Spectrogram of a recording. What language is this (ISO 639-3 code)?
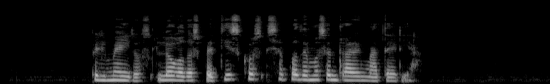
glg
